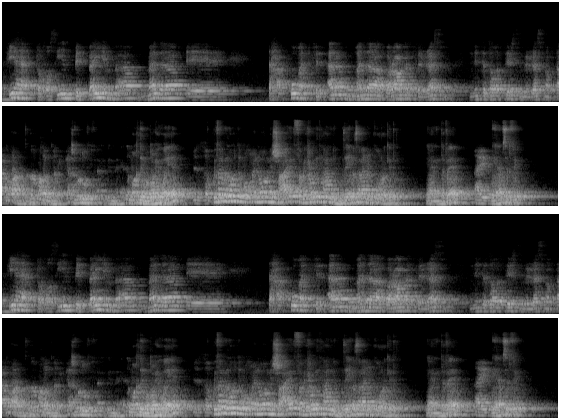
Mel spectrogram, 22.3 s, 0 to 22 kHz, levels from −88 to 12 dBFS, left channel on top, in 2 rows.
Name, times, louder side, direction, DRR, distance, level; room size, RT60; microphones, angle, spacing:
voice 1, 0.1-4.4 5.3-8.9 9.4-12.7 15.0-15.4 18.4-18.6 20.6-21.0, left 1 dB, 85° left, -2 dB, 0.5 m, -28 dB
voice 2, 11.2-12.2 12.5-14.7 15.4-19.1 19.6-20.3 20.9-21.5, equal, 15° left, -1 dB, 0.5 m, -22 dB
4.2 x 2.3 x 4.0 m, 1.4 s
head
